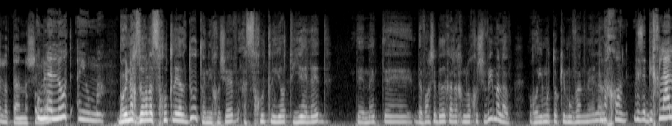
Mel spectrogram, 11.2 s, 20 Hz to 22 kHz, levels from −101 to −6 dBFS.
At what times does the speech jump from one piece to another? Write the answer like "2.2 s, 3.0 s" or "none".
none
